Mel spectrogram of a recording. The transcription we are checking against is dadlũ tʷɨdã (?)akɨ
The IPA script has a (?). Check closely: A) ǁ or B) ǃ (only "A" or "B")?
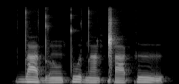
A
